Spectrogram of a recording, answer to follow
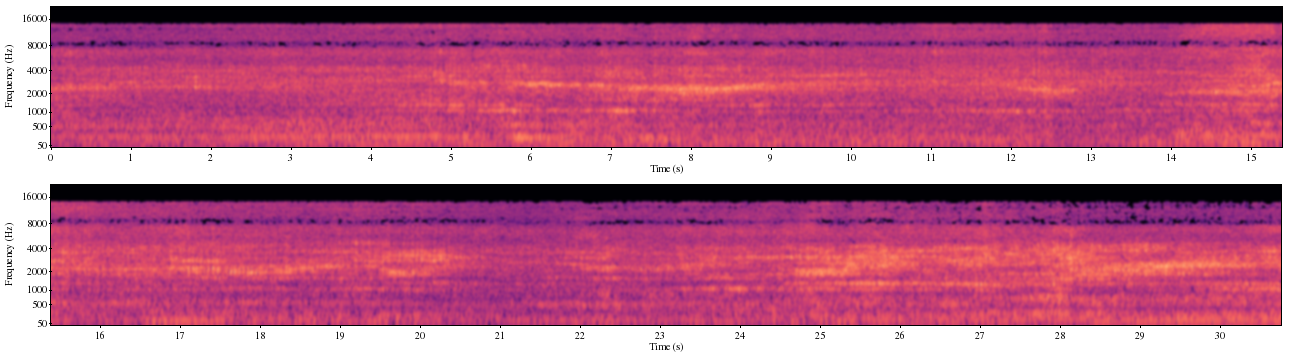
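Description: Wood round-rod making machine running, its rotary cutter shaving a wooden pole into a round rod as the feed rollers push it through: a steady machine noise with a whine that wavers up and down as the cut varies.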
